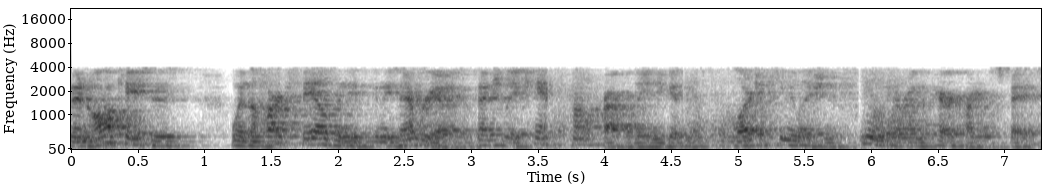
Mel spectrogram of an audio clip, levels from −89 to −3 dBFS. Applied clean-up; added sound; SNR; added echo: neural separator model SepFormer DNS4.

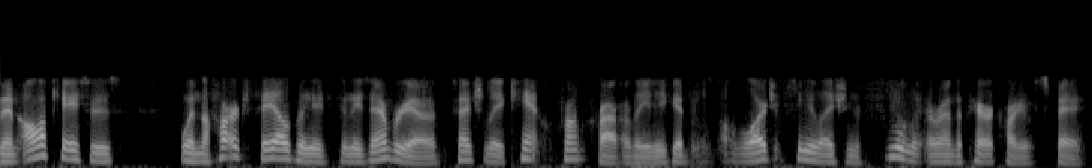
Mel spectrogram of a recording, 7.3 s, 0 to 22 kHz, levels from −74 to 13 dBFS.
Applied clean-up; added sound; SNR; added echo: neural separator model SepFormer WHAMR!.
